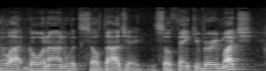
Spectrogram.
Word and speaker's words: Saldaje: Saldaje.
